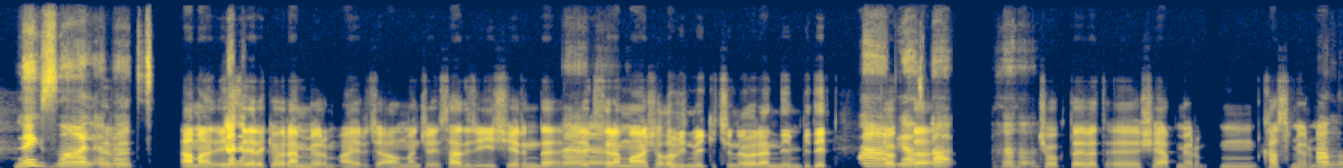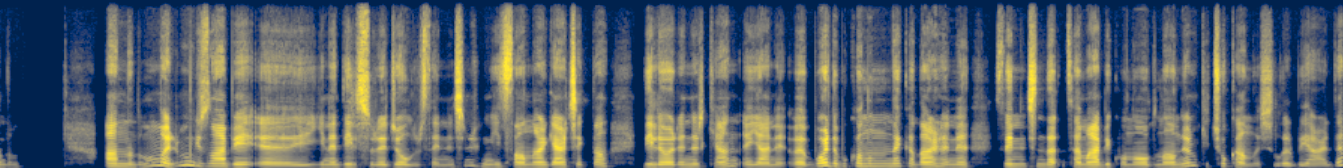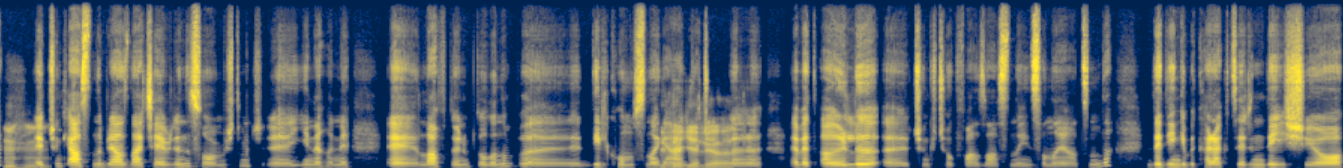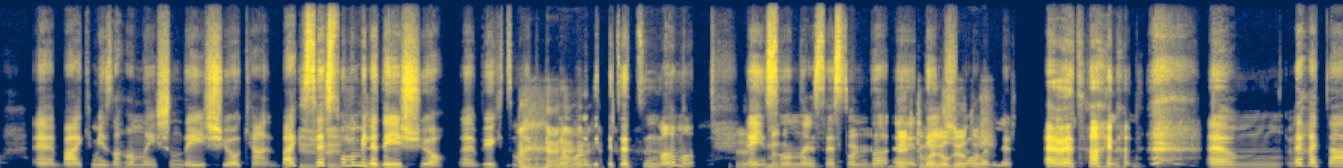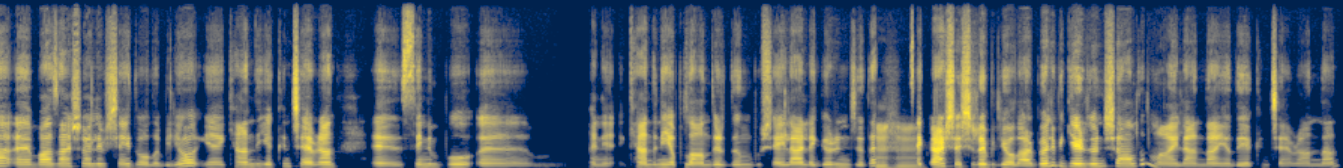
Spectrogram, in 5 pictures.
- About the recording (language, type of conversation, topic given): Turkish, podcast, Hayatındaki en büyük zorluğun üstesinden nasıl geldin?
- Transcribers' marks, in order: other background noise; chuckle; laughing while speaking: "aynen"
